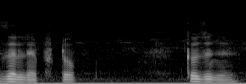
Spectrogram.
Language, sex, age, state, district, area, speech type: Bodo, male, 18-30, Assam, Baksa, rural, spontaneous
